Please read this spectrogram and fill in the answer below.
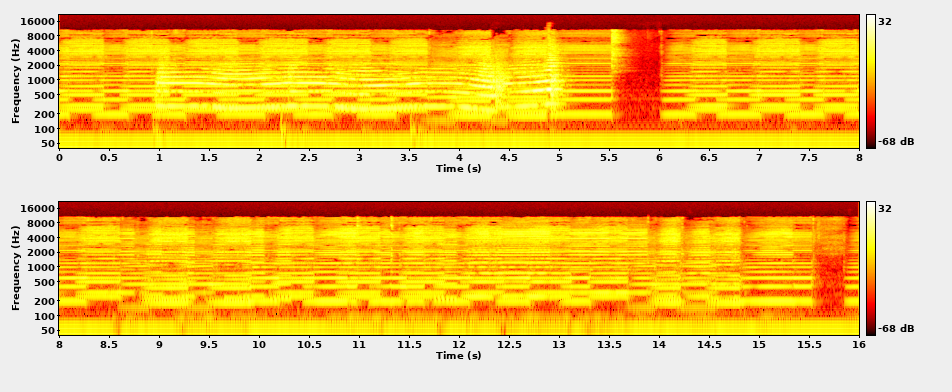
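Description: Bontempi Hit Organ, a small electronic home organ with a reedy, accordion-like tone, playing a bouncy chord-and-bass accompaniment. Over it for the first five seconds a trombone plays wavering, sliding notes that end in an upward slide. After a short stop the organ carries on alone.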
